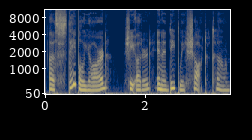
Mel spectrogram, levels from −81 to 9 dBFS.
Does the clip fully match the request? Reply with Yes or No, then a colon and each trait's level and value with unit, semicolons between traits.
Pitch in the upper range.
Yes: high, 200 Hz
